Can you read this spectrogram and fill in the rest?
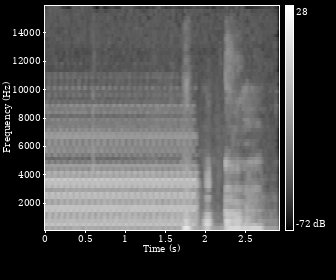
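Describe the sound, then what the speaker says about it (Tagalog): An electronic telephone ringtone in an Ilocano radio drama plays a loud, warbling pulsed tone for about two seconds, then cuts off as a voice speaks. "Telepono"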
